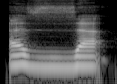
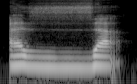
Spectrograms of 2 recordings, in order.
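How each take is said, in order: First: The L merges into a doubled Z sound. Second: The same.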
